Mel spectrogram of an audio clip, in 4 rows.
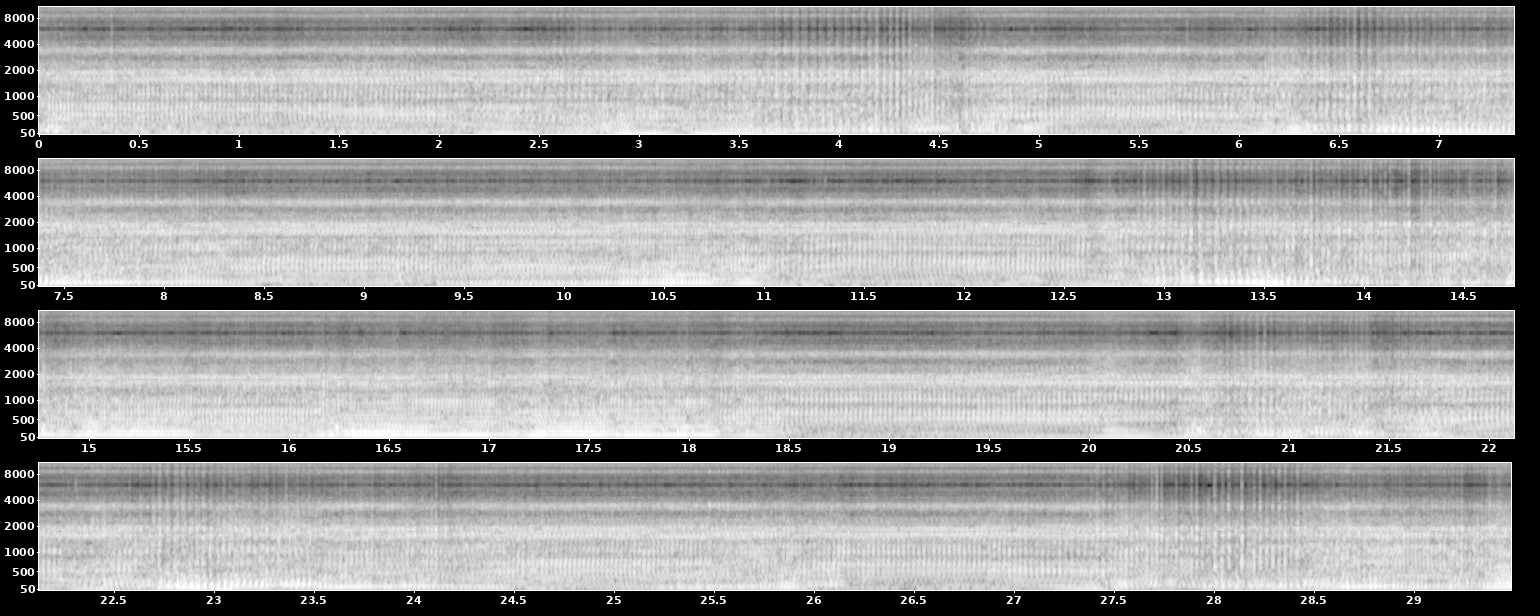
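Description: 450 cc single-cylinder four-stroke supermoto engine heard on board, its revs climbing and dropping over and over as the bike accelerates out of and brakes into tight turns.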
